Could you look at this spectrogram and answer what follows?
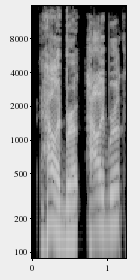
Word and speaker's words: Hellebuyck: Connor Hellebuyck. Is that how you say his name? Yeah, Hellebuyck plays for the Winnipeg Jets.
